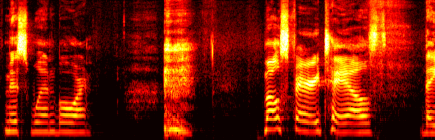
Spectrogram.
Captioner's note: clears throat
